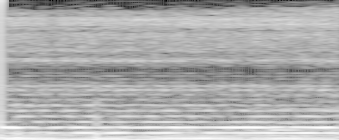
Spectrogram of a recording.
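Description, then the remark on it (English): Two steady humming tones for the first and second chakras sound together, one an octave above the other, sustained and fairly loud with a slight pulsing texture and no speech. “Both chakras at the same time humming.”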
